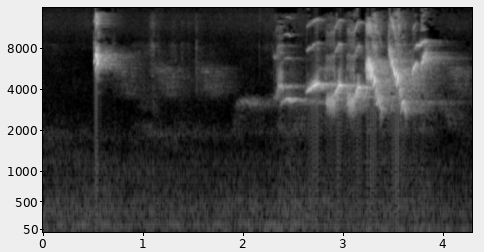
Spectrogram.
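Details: Double-collared seedeater singing firmly: one sharp high note, a pause with a thin whistle, then a quick, loud run of high chirps and twittering slurred notes lasting about a second and a half.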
